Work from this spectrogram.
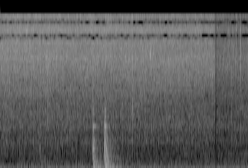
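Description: Onion pieces frying in a pan for chole, a steady hissing sizzle with two quick knocks of a utensil against the pan partway through.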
